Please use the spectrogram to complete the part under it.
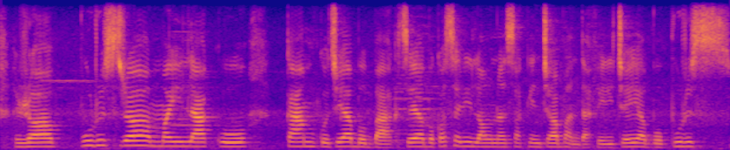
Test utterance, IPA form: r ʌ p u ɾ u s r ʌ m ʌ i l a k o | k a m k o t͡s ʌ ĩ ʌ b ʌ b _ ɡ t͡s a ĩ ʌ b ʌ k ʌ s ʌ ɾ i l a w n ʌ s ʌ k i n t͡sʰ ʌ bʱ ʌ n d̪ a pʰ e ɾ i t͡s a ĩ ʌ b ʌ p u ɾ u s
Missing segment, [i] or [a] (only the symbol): a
